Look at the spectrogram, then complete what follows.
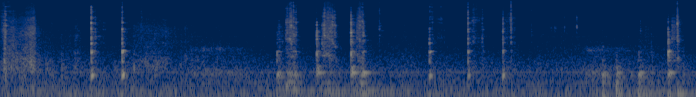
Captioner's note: tapping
